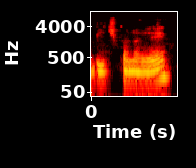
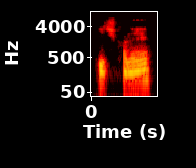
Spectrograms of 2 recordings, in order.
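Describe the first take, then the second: First: It is said slowly and fully. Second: It is said quickly and reduced.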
